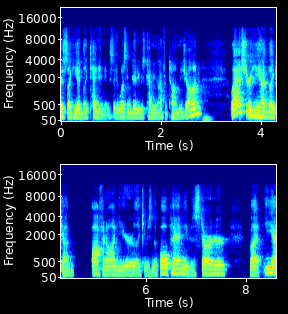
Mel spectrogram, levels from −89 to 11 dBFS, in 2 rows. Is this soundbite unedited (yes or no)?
yes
